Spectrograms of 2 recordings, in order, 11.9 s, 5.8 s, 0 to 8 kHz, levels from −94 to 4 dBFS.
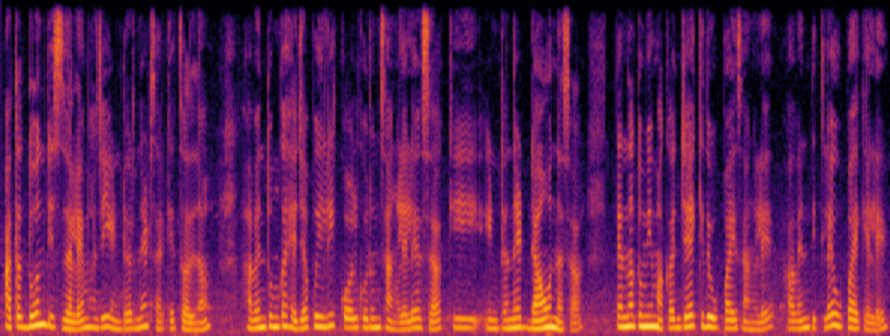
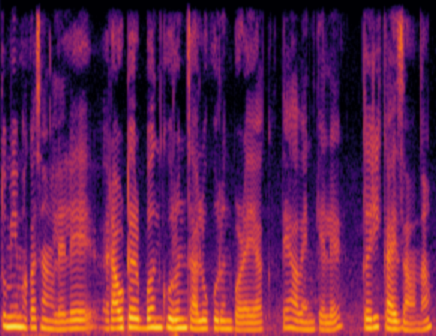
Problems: none marked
